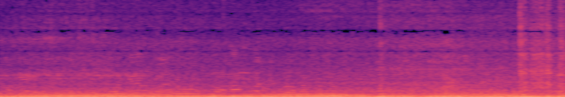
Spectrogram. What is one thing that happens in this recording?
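Many motorbike engines idle and rumble nearby.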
